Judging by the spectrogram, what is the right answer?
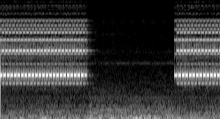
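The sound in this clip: Telephone ringing on an outgoing call: two loud, steady electronic ring bursts separated by a silent pause of nearly two seconds.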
